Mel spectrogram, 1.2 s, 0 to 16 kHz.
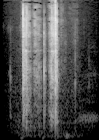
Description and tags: Studio recordings of handling a small metal mechanical device for foley purposes.
Originally used to foley handling sounds of a tattoo machine, but could also be used for guns, surgical instruments etc.
Recorded with an AT-4047/SV large-diaphragm condenser mic.
In this clip, I am sliding back an adjustment screw across a groove.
